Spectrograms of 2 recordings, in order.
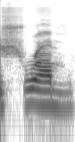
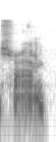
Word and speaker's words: Shrum: I'm in there am I pronouncing your last name right shroom oh there's okay did I no no I said sh I would say Shrum too that's what I was saying Shrum yeah and our our our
